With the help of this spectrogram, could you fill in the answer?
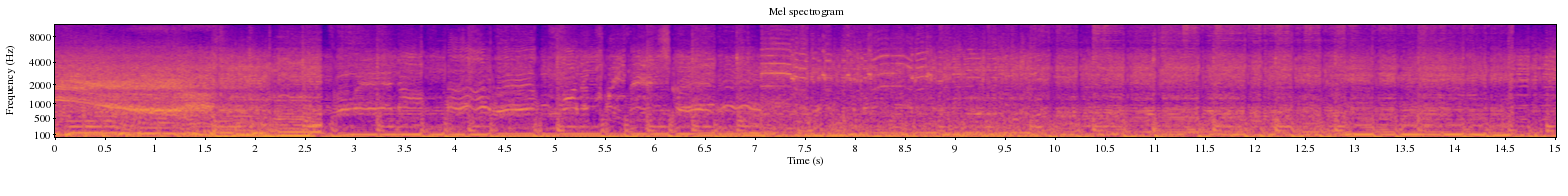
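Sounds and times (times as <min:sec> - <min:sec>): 
crowd yelling, whooping and screaming at a metal tribute night: 0:00.0 - 0:14.9.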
